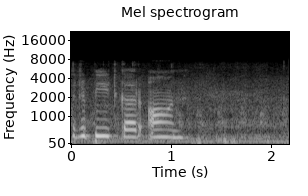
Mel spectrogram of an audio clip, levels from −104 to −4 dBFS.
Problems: constant background noise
